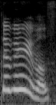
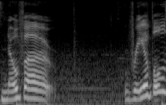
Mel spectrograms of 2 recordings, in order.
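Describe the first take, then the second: First: The name is split as no, then variables. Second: The name is split as Nova, then Reables. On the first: The speaker calls it right. "but it's no variables" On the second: The speaker calls it wrong. "I've always read your name as Nova Reables"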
